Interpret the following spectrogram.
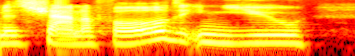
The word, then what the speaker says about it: Shanna Fuld: and what you do sure my name is shanna fold and you pronounce my name precisely correct so thank you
